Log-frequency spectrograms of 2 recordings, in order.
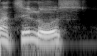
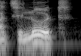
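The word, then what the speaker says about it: אצילות: Now, the world of Atsilus or Atsilut, sometimes they use the Ashkenazi pronunciation, which pronounce a T as an S, Atsilus or Atsilut. It doesn't matter. You could read it either way.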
